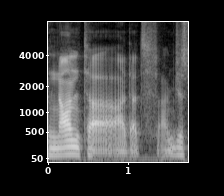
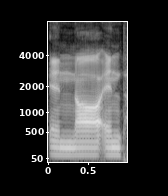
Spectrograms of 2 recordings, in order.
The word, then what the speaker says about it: Nanta: Union, where you have Nanta. I say it how it's spelled. I don't do the whole inserting the last Hebrew blah blah blah and go enna enta.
